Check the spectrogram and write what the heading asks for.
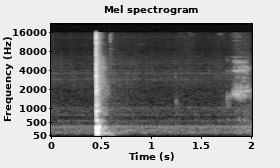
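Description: A single sharp computer-mouse click about half a second in, advancing the presentation to its next slide.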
